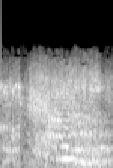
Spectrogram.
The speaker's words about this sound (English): In a cage next to mine roared a very hungry lion. As was the custom, he had been starved to put him in the proper mood for an encounter in the arena.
